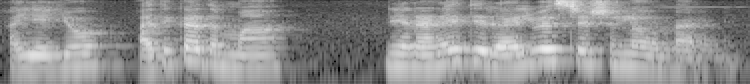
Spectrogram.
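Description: A woman voicing an elderly male household servant who speaks in a gentle, respectful and amused way. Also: mid-range voice, brisk, natural voice. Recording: roomy echo.

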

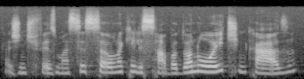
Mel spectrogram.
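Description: High-voiced woman telling her testimony. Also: fairly quick. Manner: animated storytelling, acts out quoted dialogue; emotional, intensifying at the climax. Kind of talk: personal conversion testimony.

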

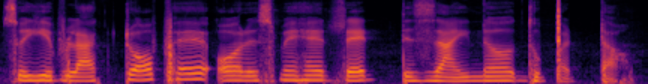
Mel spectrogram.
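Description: Slow, low-voiced woman shopping vlogger. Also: fairly even intonation, noisy background. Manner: chatty, mixes Hindi and English, frequent "uh" fillers. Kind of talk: casual vlog narration.

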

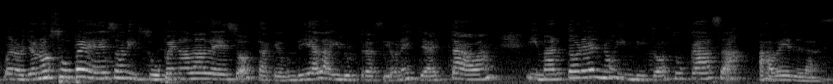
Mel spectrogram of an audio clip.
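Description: Expressive woman reading aloud in an echoey hall. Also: fairly high pitch, normal speed. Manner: expressive, reads questions in a lilting storytelling tone. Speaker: children's author giving a talk. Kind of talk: panel talk reading her poems aloud. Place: university library lecture room. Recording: echoey room recording from far off.

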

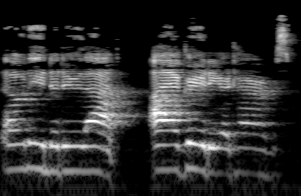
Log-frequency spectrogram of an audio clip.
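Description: A woman reading the part of a sly, prosperous, graying male innkeeper who talks loudly and teasingly, in a storybook reading. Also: fairly low pitch, level tone, a little slow, lightly acted. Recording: roomy echo.

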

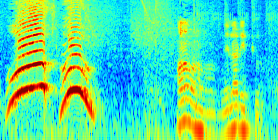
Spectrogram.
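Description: A young man doing casual let's-play commentary, excitable and trash-talking, often breaking into shouts. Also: a little high, fairly quick, over music. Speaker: gameplay commentator.

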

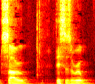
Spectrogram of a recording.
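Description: A man's voice: low-pitched, little pitch movement, slow pace, a little hiss or hum. An Australian man in his sixties, a musician chatting casually to his livestream viewers from his home, rambling and affectionate, talking close into a phone. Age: 60s. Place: home room lit with party lights. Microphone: phone camera close up. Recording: guitar music heard loudly behind.

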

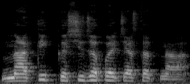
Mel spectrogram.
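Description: A man's voice: fairly high pitch, expressive, normal speed, close to an everyday voice. A man voicing a worried young man who pleads with and coaxes his friend, inside a storybook recap. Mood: soothing. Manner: pleading, coaxing.

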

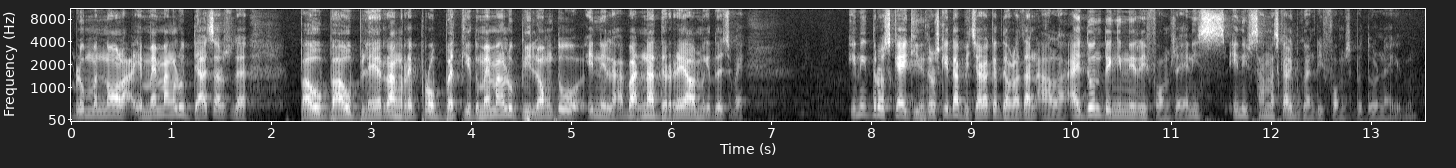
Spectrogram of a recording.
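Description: A male pastor preaching a sermon in church in a conversational way, mixing in English terms and moving between hushed asides and emphatic rises. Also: fairly high pitch, quick pace. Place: church sanctuary.

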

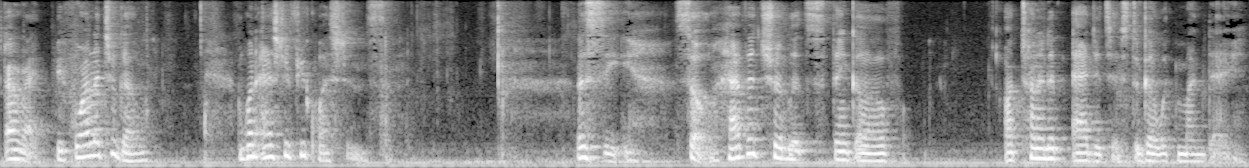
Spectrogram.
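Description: An American woman in her forties hosts storytime, casually talking to children, encouraging them and asking them questions. Her deep, darkish voice has lively intonation and a measured pace with frequent pauses. Recorded indoors in a small living room, the sound is echoey with clear noise behind it.

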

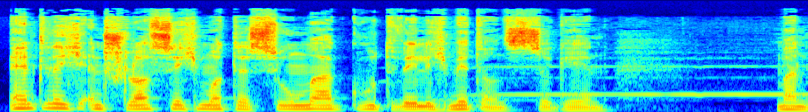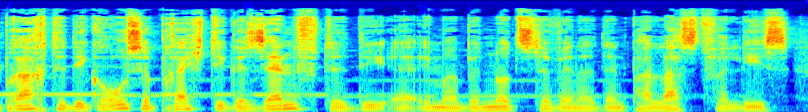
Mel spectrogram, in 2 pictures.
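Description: For an audio documentary, a man reads historical quotations, playing a Spanish conquistador who recounts events in a formal memoir as a dramatic reading of old chronicles. His voice is on the low side and close to everyday, at normal speed, measured and formal, with background noise.

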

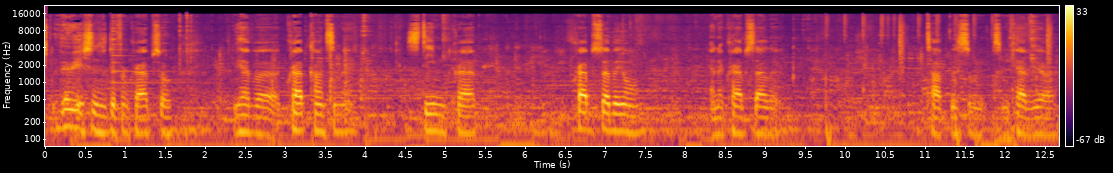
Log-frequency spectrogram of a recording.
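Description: A young chef and vlogger with a medium-pitched voice chats casually through a restaurant tasting menu. He's enthusiastic, repeating words in his excitement and often restarting.

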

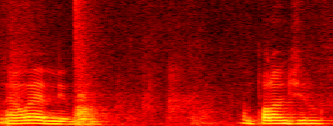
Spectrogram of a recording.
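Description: A woman with a Comorian French accent playing a friend who calms her down in casual slang. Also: fairly low pitch, brisk, a little hiss or hum, close to an everyday voice, poor audio. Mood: calming. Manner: lively, soothing, casual slang. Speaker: friend on the phone.

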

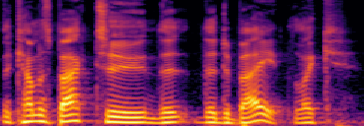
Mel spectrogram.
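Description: A man's voice: mid-range voice, measured pace, darkish tone. Jokey man, casual podcast co-host. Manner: jokey, questioning. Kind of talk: casual bantering chat. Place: small indoor podcast studio. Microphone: close boom-arm studio mic with headset.

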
